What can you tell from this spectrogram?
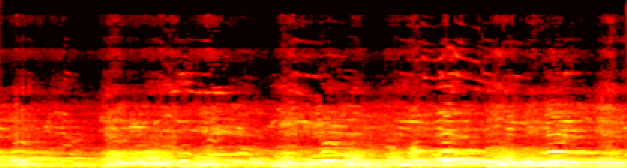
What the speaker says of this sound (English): Is that what you call howling at the moon?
